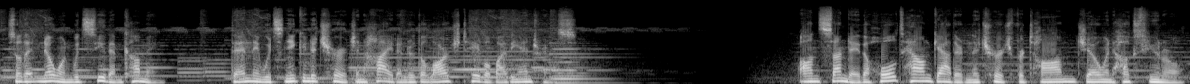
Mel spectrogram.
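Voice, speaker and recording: A man's voice: medium pitch, normal speed. A man reading scripted narration for a children's storybook, with music behind him. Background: background music.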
